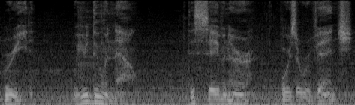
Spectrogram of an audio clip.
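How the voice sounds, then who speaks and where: An actor playing a gruff, terse mercenary in a video game, talking in a blunt way. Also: male voice, low-pitched, sing-song, a little slow, over music, heavily acted. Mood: probing. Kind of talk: video game cutscene acting.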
